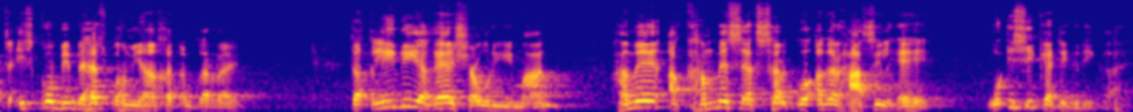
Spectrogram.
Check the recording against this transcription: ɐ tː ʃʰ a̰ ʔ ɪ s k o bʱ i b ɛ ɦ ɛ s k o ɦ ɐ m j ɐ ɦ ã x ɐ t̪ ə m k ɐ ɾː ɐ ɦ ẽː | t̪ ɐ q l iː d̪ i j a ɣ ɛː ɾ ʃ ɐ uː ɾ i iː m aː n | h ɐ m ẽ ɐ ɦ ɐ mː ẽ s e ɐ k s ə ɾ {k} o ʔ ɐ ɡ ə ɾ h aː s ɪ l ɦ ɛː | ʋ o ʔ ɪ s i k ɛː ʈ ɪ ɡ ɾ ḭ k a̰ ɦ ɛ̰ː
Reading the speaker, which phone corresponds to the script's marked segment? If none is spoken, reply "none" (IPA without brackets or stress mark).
k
